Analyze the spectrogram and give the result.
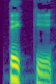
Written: Tecchi

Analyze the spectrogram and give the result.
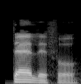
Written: Telefo

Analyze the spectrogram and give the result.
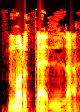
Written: mortella

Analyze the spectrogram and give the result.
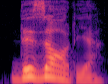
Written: desoria

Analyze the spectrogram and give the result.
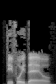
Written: tifoide

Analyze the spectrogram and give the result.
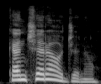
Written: cancerogeno

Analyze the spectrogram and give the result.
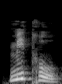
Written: métro

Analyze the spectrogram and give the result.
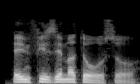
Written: enfisematoso

